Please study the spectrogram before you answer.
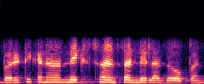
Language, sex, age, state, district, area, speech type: Marathi, female, 18-30, Maharashtra, Wardha, urban, conversation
